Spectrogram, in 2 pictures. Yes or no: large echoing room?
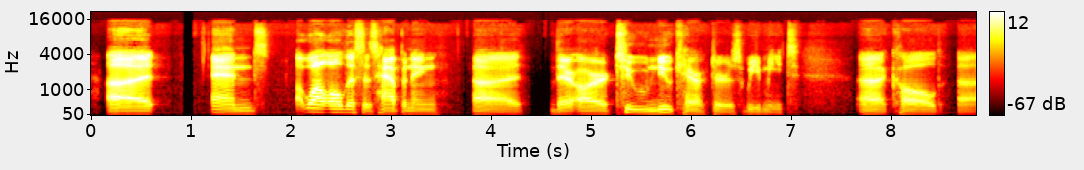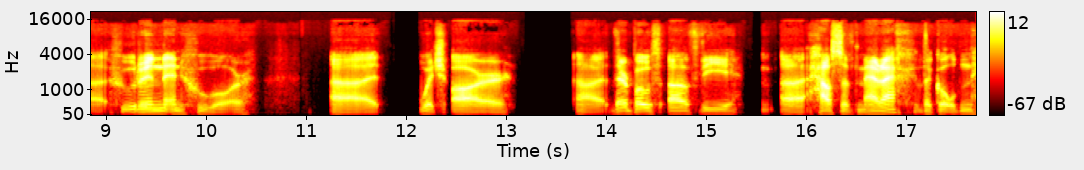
no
